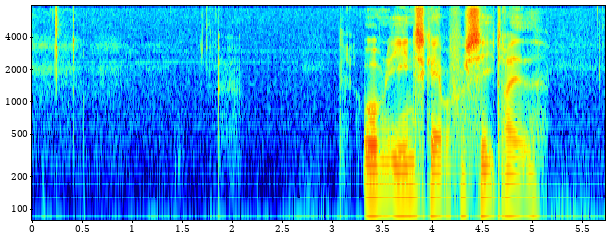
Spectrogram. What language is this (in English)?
Danish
